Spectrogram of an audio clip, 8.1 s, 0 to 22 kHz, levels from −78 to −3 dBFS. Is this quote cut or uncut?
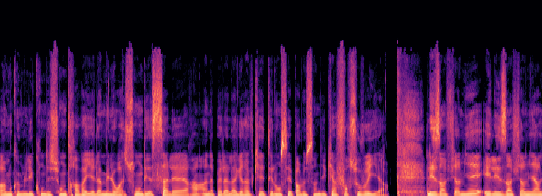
uncut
